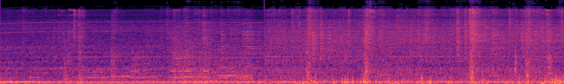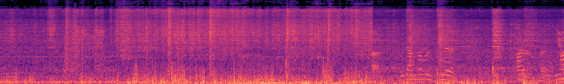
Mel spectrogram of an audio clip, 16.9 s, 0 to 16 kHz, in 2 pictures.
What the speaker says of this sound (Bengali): রাত 1টার সময় আমাদের ট্রেন উপবন এক্সপ্রেস ছেড়ে দিল কুলাউড়া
